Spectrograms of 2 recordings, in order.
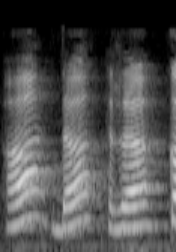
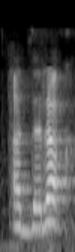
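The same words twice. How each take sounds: First: अदरक drawn out very slowly, each syllable separate: अ-द-र-क. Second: Said in the usual way. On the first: Shown as a demonstration. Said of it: "कौन कौन से अक्षर से मिलकर बना है". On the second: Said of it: "क्या बना बच्चों?".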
